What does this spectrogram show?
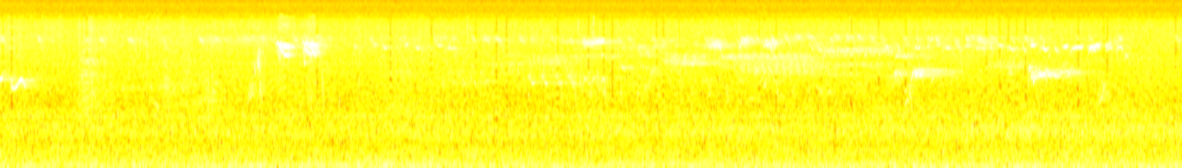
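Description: Small birds chirping and trilling on and off, with short high calls busiest in the second half, over a steady low background rumble.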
